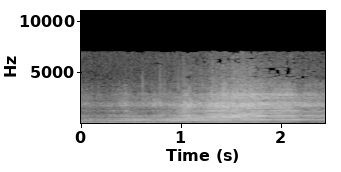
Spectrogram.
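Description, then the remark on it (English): A propeller airplane engine drones loudly as the plane is rolled over onto its back in an aerobatic roll, its steady buzzing tone rising slightly in pitch and swelling in volume through the middle before easing a little, with no voices. “suddenly turned the plane over on its back.”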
